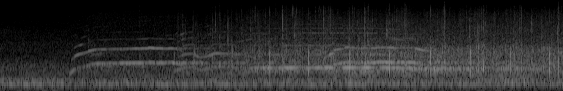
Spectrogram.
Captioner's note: audience cheers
